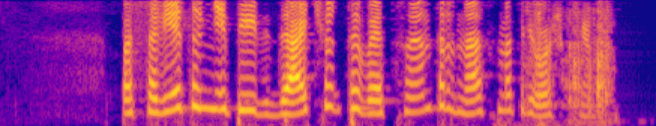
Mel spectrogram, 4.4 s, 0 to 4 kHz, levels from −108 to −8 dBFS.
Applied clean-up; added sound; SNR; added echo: classical method spectral subtraction.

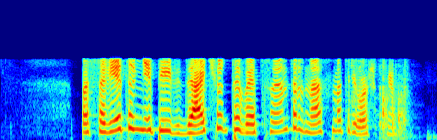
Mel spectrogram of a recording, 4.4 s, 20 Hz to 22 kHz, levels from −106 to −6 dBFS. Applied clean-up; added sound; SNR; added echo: neural mask model RNNoise.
